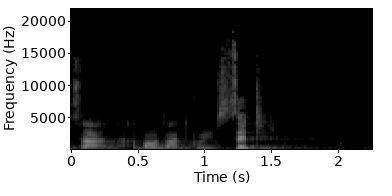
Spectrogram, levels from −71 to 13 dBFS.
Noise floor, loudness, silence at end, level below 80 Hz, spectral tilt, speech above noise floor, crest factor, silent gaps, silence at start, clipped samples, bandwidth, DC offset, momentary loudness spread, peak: -67 dBFS; -37 LUFS; 0.55 s; -82 dBFS; -3 dB/octave; 29 dB; 22 dB; none; 0 s; under 0.1%; 19 kHz; under 0.1%; 15 LU; -16 dBFS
